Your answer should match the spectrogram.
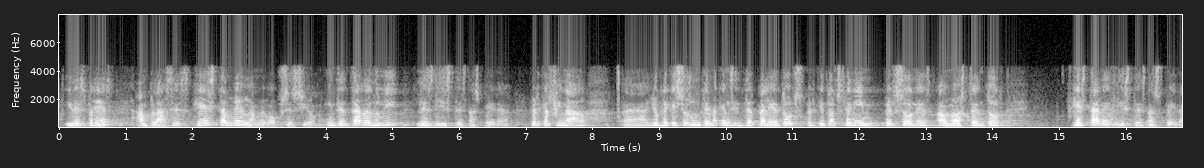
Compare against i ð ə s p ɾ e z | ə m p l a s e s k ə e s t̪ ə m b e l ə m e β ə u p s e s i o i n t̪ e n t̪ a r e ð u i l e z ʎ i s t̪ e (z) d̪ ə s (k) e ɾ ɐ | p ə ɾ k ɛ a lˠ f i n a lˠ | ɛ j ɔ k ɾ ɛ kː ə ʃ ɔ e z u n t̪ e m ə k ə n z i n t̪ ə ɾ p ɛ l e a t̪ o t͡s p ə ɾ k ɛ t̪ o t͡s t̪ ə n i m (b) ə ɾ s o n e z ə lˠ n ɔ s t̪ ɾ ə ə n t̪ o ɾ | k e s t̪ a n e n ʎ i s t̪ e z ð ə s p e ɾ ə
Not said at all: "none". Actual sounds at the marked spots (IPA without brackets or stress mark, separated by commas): z, p, p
